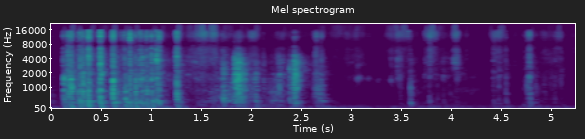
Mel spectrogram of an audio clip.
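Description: Tarot cards shuffled and pulled from a deck, with a fast burst of crisp riffling clicks and snaps that thins into sparser, quieter flicks toward the end.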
